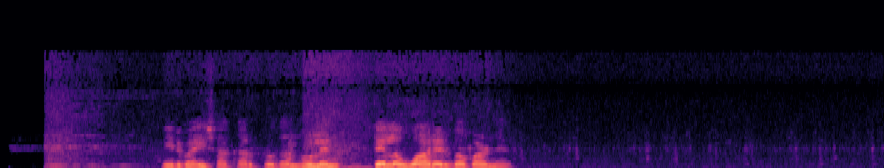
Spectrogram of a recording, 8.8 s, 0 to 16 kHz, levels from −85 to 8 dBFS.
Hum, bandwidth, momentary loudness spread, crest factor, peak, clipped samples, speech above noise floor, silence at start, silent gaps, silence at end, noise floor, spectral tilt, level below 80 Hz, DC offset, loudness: none; 11.5 kHz; 23 LU; 20 dB; -4 dBFS; under 0.1%; 43 dB; 0.45 s; none; 3.75 s; -63 dBFS; -7.5 dB/octave; -58 dBFS; under 0.1%; -21 LUFS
